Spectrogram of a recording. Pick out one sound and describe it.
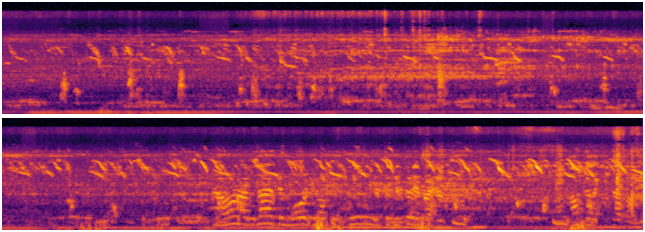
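Pigeons coo softly nearby.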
